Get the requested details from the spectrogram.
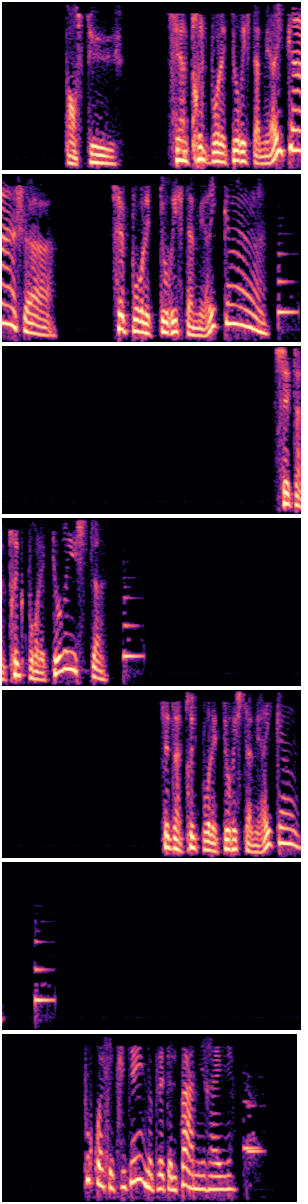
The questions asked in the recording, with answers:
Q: Pourquoi cette idée ne plaît-elle pas à Mireille?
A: Parce que c'est un truc pour les touristes américains.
